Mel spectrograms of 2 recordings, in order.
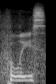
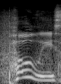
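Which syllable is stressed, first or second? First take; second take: second; first. First: The stress is on the second syllable. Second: The stress is on the first syllable. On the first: "instead of" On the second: "syllable stress can shift from second to first syllable"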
